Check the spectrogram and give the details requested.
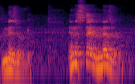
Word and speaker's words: Missouri: In the state of Missouri, properly pronounced Missouri, in the state of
